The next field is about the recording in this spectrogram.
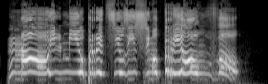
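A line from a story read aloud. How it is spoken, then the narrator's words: Furious shrieking. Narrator (Italian): strillò il doge, infuriato sempre di più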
